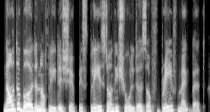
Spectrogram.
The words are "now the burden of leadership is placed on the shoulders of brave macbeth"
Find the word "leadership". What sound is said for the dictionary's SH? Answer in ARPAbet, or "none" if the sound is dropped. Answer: SH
